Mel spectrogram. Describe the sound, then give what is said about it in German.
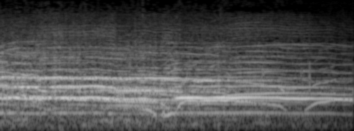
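A loud crowd cheers and shouts continuously outdoors on the Bundesplatz after Simonetta Sommaruga's election, a dense roar of many voices with high whoops and rising calls layered on top, sustained without pause. “Jubel auch draußen auf dem Bundesplatz.”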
